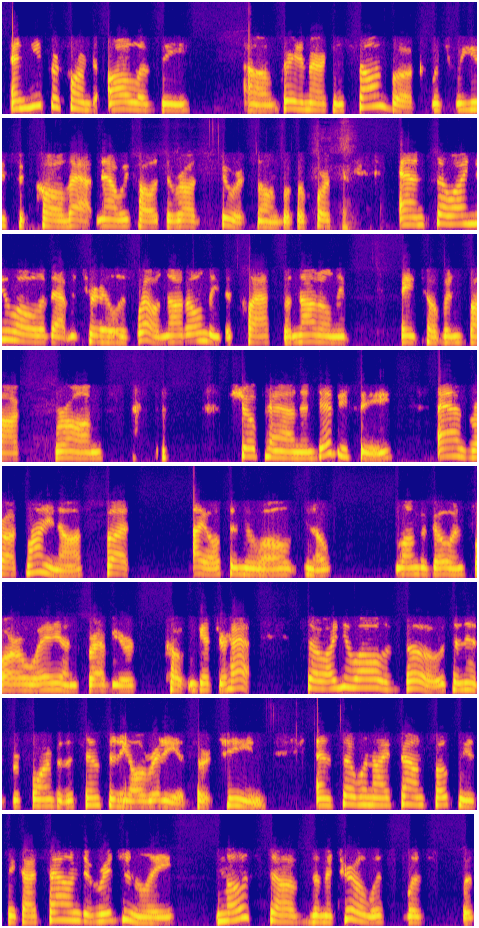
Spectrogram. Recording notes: phone interview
